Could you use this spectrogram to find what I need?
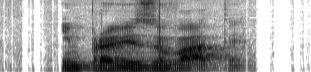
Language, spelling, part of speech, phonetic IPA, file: Ukrainian, імпровізувати, verb, [imprɔʋʲizʊˈʋate], LL-Q8798 (ukr)-імпровізувати.wav
- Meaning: to improvise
